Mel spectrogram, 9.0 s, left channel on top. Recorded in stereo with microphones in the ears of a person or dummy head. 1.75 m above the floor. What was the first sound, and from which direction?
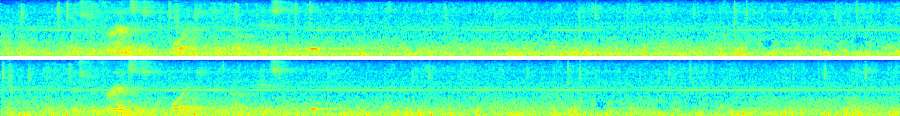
A man speaking, 30° right (ahead or behind).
